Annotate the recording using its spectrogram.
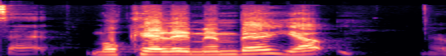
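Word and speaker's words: Mokele-mbembe: Is that how you pronounce that? Mokele Mimbe.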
